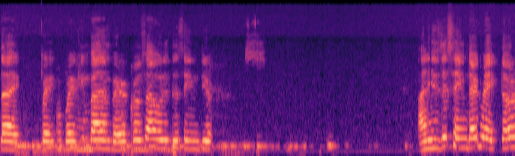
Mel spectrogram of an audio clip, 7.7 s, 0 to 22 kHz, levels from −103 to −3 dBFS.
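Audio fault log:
throughout: clock drift between sender and receiver. The sender's clock runs about 4% slow, so the receiver's buffer keeps draining and has to be topped up with repeated bits.
0.12–7.57 s: repeated timing corrections. Short slices get repeated to cover the gap, adding roughly a third of a second and running at 97% speed.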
